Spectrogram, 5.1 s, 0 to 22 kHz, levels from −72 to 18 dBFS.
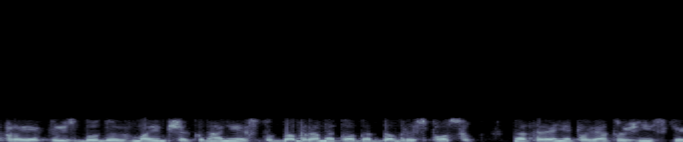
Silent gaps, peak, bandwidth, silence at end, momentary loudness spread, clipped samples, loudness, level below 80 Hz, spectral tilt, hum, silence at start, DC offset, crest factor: none; -4 dBFS; 3.8 kHz; 0 s; 5 LU; under 0.1%; -17 LUFS; -56 dBFS; -11.5 dB/octave; none; 0 s; under 0.1%; 12 dB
